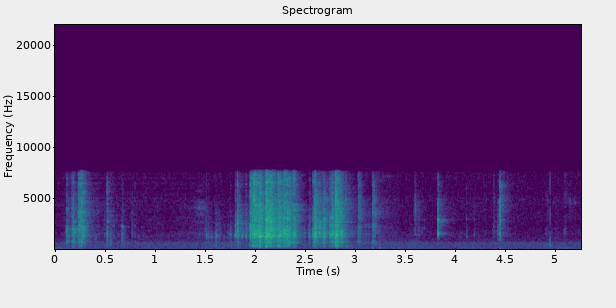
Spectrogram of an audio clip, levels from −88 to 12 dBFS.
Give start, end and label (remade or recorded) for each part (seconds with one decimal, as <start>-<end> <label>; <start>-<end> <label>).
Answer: 0.0-1.4 remade; 1.4-5.3 recorded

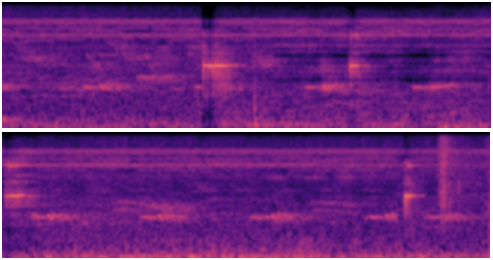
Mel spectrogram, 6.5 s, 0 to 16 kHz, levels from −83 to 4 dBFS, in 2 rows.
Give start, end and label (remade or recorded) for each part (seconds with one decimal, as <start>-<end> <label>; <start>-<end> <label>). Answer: 0.0-1.8 recorded; 1.8-3.5 remade; 3.5-6.5 recorded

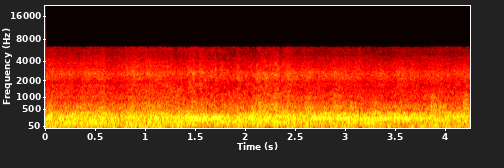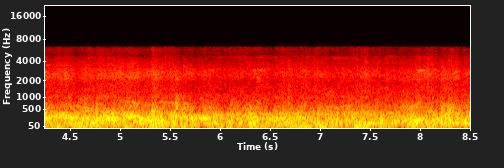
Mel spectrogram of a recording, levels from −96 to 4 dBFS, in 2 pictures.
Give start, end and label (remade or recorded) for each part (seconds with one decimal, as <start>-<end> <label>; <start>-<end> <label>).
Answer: 0.0-1.2 recorded; 1.2-2.4 remade; 2.4-8.5 recorded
